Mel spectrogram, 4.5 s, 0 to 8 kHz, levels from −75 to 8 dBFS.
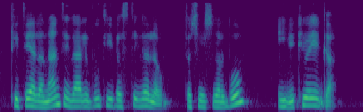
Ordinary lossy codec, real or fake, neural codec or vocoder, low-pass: Opus, 32 kbps; fake; codec, 16 kHz, 1 kbps, FunCodec, trained on Chinese and English, 50 frames a second; 7.2 kHz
